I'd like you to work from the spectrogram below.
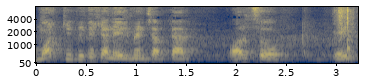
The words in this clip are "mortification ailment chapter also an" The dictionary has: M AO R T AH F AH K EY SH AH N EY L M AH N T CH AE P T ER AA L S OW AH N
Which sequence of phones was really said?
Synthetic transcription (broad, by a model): M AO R T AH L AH K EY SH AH N EY L M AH N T S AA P T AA AA L S OW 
